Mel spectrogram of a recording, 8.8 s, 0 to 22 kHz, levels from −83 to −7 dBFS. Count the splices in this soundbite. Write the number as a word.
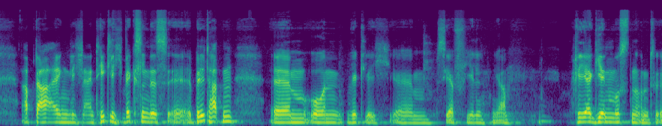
two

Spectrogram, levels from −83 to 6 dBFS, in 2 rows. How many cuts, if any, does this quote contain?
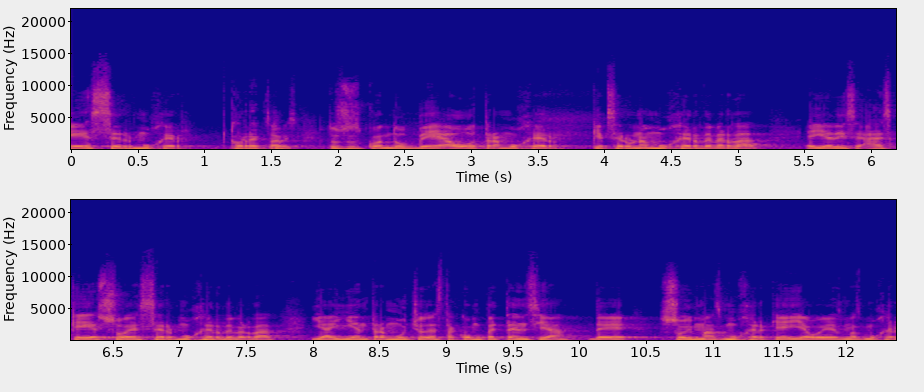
one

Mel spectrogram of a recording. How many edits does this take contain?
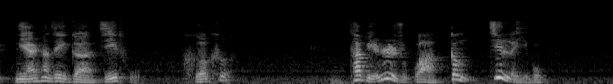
one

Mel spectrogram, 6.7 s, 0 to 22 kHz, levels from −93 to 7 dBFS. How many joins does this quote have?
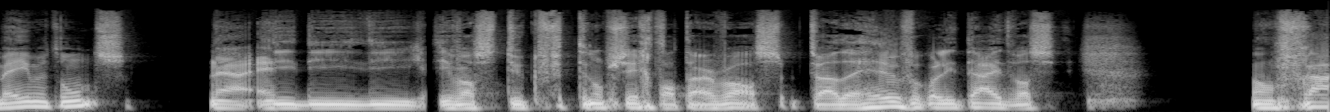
three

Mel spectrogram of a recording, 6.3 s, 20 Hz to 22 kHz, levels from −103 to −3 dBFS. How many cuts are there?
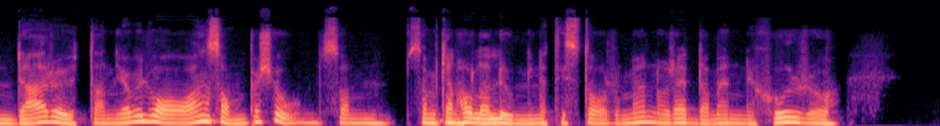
one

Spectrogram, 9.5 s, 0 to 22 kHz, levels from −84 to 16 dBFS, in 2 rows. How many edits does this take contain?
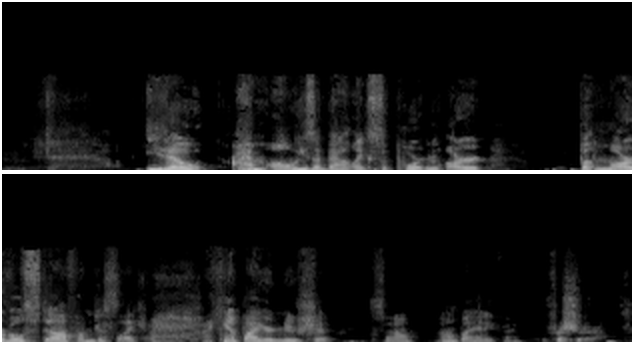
one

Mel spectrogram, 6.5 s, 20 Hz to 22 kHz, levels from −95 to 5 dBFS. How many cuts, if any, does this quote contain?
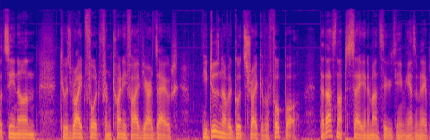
zero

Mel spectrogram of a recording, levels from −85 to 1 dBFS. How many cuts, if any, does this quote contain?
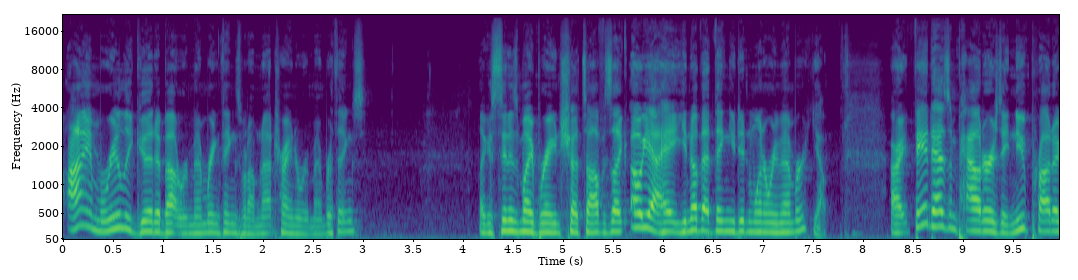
zero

